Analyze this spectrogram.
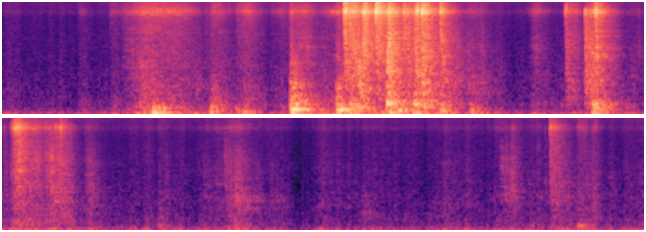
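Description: Cat jumping down into a bathtub: a flurry of clattering knocks and scrabbling on the tub about a second in, lasting a couple of seconds, then only a few light clicks as it noses at the scattered dry kibble.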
